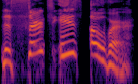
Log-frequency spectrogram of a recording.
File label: Female Orc Emote Greetings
